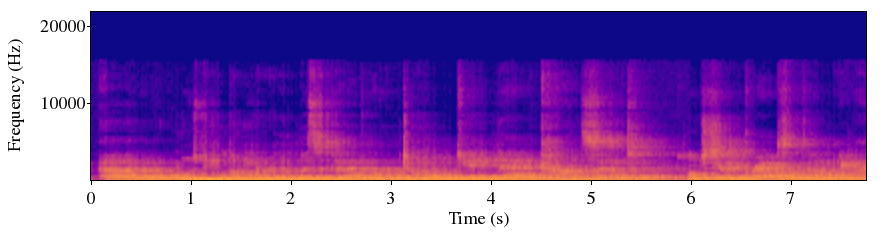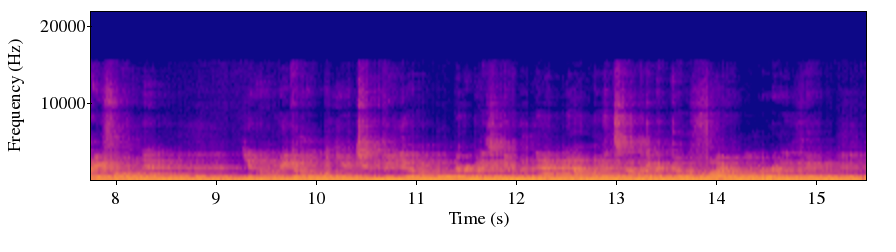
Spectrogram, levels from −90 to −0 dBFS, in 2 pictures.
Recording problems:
room echo; strong; dies away in 2.4 s
off-mic speech; far
squashed, flat; heavily

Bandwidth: 15.5 kHz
